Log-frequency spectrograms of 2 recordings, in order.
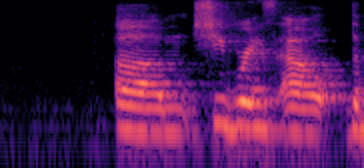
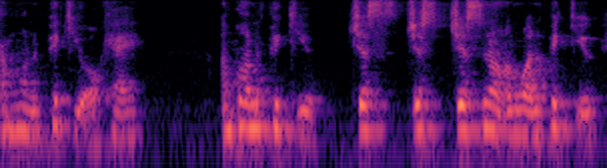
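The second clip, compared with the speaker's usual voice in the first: hushed promise; 4 semitones lower, 7 dB quieter, faster than usual. Retold or imitated. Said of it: "he's like".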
